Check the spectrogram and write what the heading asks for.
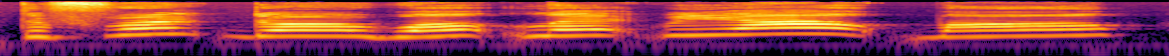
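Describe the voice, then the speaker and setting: Give me a nervous little boy kitten with a slow, pleading voice, read by a woman. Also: very high-pitched, pushed and bright, heavily acted. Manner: pleading, questioning.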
